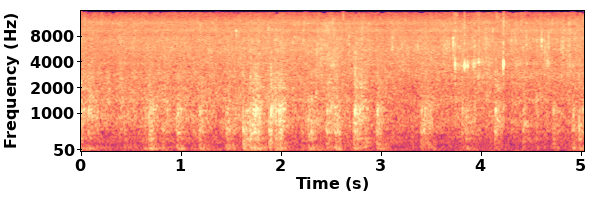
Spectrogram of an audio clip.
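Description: Frozen French fries sizzling and crackling in hot oil as they are scooped out of the pan with a spoon, with irregular scrapes and clicks of the spoon against the pan.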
